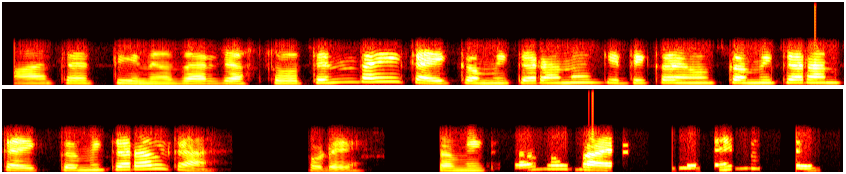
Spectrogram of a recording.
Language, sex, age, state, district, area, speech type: Marathi, female, 45-60, Maharashtra, Nagpur, rural, conversation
